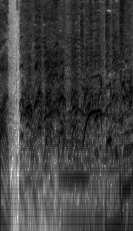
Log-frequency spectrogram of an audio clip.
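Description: Radio station jingle: recorded laughter over music, after a brief break at the start, with a deep bass beat coming in about halfway through.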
